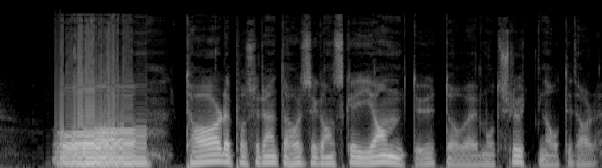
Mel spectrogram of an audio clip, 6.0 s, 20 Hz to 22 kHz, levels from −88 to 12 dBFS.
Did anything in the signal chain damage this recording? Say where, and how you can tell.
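Yes. From 0.33 to 1.47 s, just before "tallet på studenter", the speech becomes a metallic buzz locked at 100 Hz. This is robotic sound from repeated short buffers at the buffer stage, likely a starved buffer replaying 10 ms chunks over about 70% of that span. The fixed pitch distinguishes it from wandering codec warble.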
